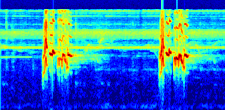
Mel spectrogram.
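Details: Two separate bubbly phrases from a sooty-headed bulbul in energetic song, played to attract wild birds; each opens with a sharp chirp and rolls into a short warble, about one and a half seconds apart, with a steady thin high tone behind.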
